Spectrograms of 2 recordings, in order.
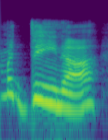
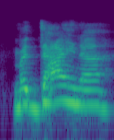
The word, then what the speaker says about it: Medina: That's how their people say it up there. The people that live there, that's how they say it. Medina, not Medina. They ain't playing in Israel or Saudi Arabia or wherever the holy site is. Next to Mecca, it's Medina.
